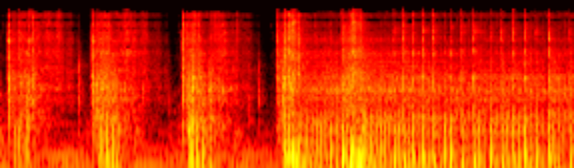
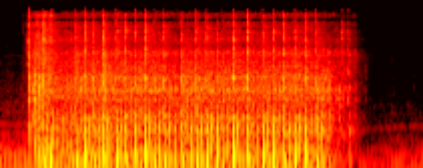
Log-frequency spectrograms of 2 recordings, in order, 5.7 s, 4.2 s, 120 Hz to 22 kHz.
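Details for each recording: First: Stihl KM 90 R KombiEngine two-stroke trimmer that won't stay running, during carb adjustment in quarter turns; catches in short bursts, runs lumpy and uneven for about four seconds, then dies; rough running, cause not confirmed. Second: Stihl KM 90 R KombiEngine two-stroke trimmer that wouldn't stay running, after turning the carb adjustment about three quarter turns; rapid, fairly even buzz for about three seconds, now running by itself; normal running.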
